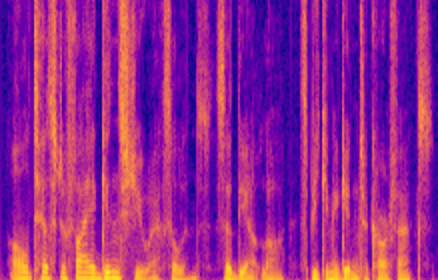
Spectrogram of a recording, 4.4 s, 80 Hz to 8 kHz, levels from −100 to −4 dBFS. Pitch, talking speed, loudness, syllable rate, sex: 115 Hz, 165 wpm, -19 LUFS, 5.4 syllables/s, male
